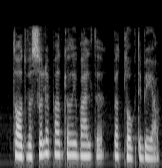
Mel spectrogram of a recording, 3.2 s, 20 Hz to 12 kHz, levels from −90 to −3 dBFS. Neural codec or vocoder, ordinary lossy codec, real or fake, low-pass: none; MP3, 64 kbps; real; 7.2 kHz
